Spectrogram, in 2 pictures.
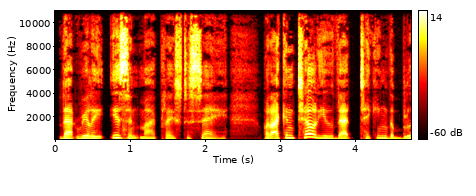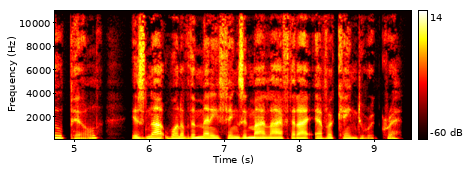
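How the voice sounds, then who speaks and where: A man reading an audiobook voices a composed woman recruiter who speaks in a calm, knowing way. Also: mid-range voice, normal speed, no echo, clean studio sound, voice pushed up, close to an everyday voice.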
